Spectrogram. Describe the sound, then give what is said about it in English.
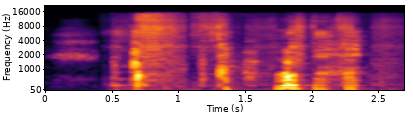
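A pet dog named Maggie barks four times in uneven bursts, fairly loud, after a short high-pitched whine at the start; no one speaks. “I think this would be a good time if we could ask that bitch over there.”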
